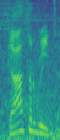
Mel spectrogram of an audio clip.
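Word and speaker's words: Gothorita: what he does here gothic g rita gotharito that's how you pronounce it ends asking come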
